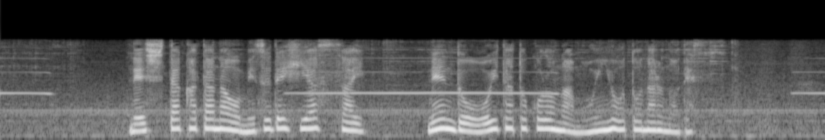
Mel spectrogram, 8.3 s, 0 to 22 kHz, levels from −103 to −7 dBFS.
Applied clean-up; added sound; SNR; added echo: none; Wind instrument, woodwind instrument; 14 dB; none.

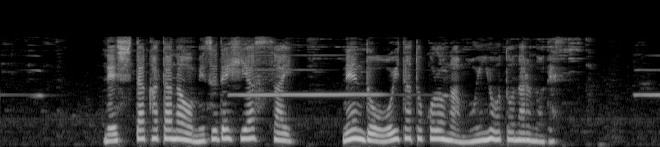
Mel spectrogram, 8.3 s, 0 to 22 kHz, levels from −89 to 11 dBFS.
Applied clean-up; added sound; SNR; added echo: classical method log-MMSE.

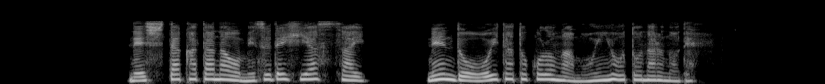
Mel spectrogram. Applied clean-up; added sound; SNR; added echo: neural mask model Resemble Enhance denoiser.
